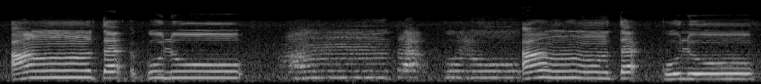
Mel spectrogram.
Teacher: نون پہ اخفا ہے اور کلو میں واو مدہ ہے، اس کو لمبا کر کے پڑھیں گے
